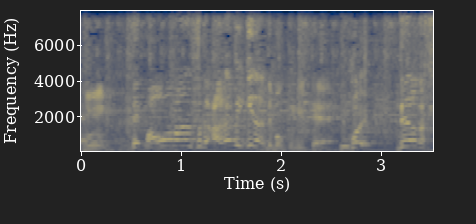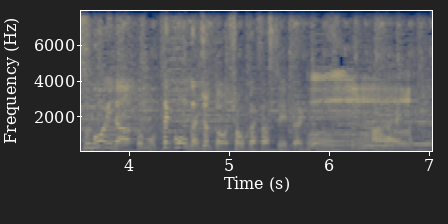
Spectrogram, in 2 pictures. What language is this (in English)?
Japanese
